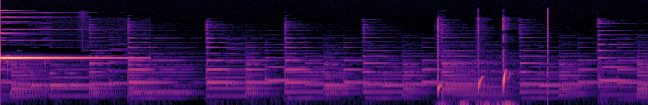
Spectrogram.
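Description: A bright chime-like "ding" sound effect rings out at the start and fades over about a second, over light, cheerful background music. About three seconds in come a few quick clicks and two short rising "bloop" effects.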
